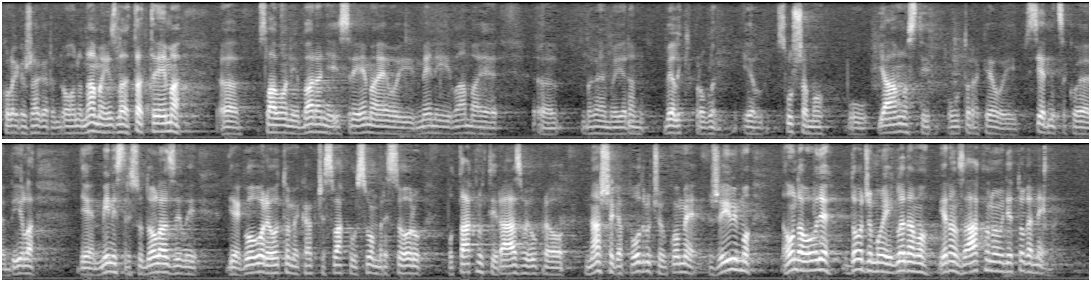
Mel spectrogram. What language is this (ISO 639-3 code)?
hrv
